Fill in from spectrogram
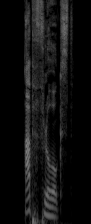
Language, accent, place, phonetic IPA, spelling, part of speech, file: German, Germany, Berlin, [ˈapfloːkst], abflogst, verb, De-abflogst.ogg
- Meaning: second-person singular dependent preterite of abfliegen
